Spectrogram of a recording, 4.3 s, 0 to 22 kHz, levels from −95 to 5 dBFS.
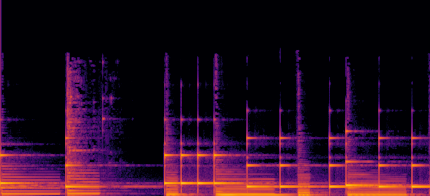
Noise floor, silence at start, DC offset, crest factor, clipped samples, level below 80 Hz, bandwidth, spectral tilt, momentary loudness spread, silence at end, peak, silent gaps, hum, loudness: -43 dBFS; 0 s; under 0.1%; 16 dB; under 0.1%; -60 dBFS; 15 kHz; -4 dB/octave; 9 LU; 0 s; -2 dBFS; none; none; -17 LUFS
